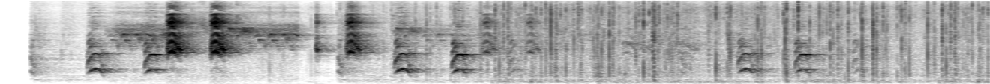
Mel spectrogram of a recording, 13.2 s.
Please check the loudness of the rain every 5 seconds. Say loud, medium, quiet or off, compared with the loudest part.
quiet, loud, loud.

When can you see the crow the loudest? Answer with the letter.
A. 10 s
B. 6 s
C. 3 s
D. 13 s
C.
